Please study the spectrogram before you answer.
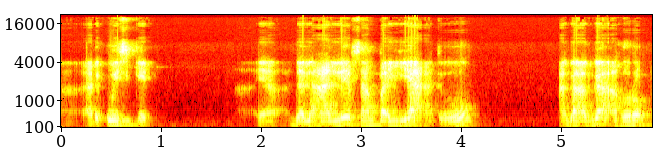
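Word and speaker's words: ألف: Maknanya cara sebutannya alif. Okey, ada bunyi angin sikit kat belakang.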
